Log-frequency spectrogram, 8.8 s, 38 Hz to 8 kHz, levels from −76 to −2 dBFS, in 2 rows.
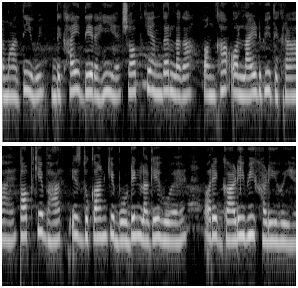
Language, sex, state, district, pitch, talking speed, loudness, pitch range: Hindi, female, Maharashtra, Pune, 240 Hz, 230 wpm, -24 LUFS, 220-255 Hz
